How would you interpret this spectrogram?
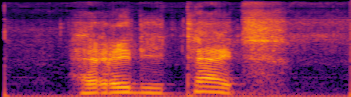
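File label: "heriditeit", Dutch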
